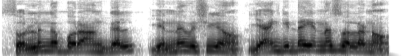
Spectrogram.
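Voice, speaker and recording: A man's voice: sits high, normal speed, close to an everyday voice. A man voicing a lazy, selfish young male bird, blunt and dismissive, in a children's cartoon. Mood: impatient. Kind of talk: acted children's moral story cartoon.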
